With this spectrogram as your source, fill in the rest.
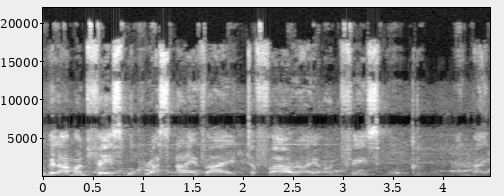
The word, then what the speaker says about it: IVi: Ras IVi Tafari. Can you spell it? R-A-S Ras, IVi as in Levi.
